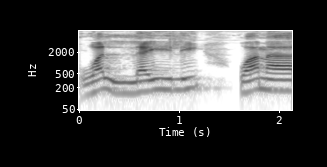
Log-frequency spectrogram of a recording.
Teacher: الف مد 2 حرکات لمبا کریں گے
